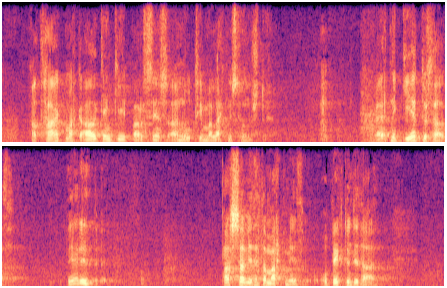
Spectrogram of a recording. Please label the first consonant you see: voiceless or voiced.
voiced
